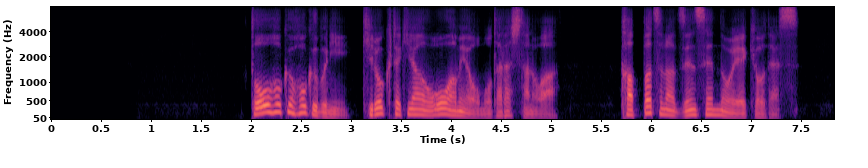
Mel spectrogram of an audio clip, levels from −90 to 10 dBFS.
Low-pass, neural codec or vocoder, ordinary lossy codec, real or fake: none; codec, 16 kHz, 0.7 kbps, FocalCodec; none; fake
